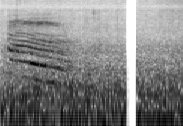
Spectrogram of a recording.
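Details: Friday morning meow from Coco, a pet cat indoors, greeted at home and said to sound like a smoker: one drawn-out harmonic meow sliding gradually downward for about half a second, then quiet room tone.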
